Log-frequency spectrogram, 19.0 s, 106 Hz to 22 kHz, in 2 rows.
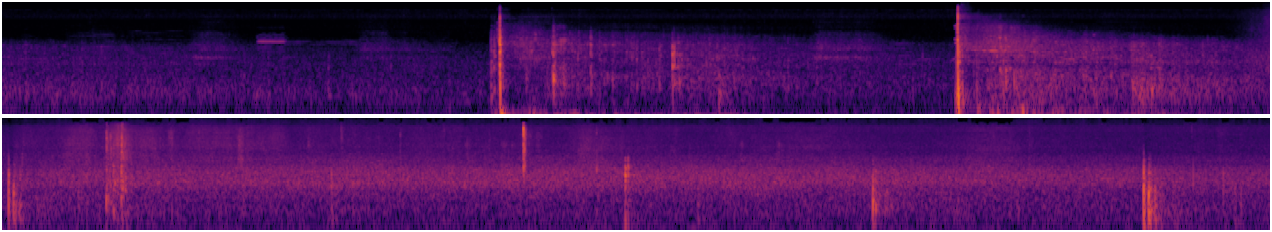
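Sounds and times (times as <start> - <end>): crackling firework pops: 9.4 - 19.0
firework shells banging: 9.4 - 19.0.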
